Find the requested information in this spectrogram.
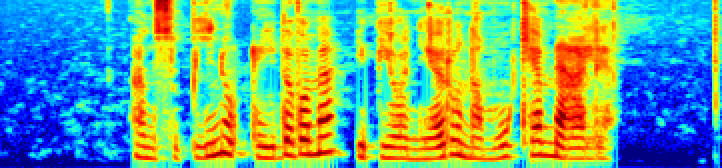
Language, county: Lithuanian, Klaipėda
